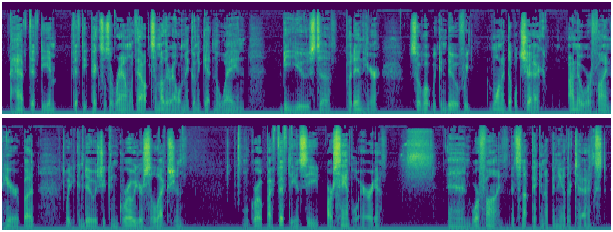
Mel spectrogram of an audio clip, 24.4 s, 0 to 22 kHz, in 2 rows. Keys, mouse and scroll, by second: 2.0 click, 13.2 g, 15.2 click, 16.6 KP_5, 16.8 KP_0, 17.7 click.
